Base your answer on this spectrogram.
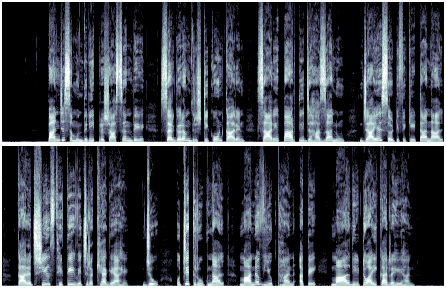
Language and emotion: Punjabi, neutral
